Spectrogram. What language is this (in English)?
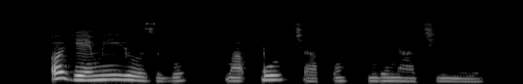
Igbo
